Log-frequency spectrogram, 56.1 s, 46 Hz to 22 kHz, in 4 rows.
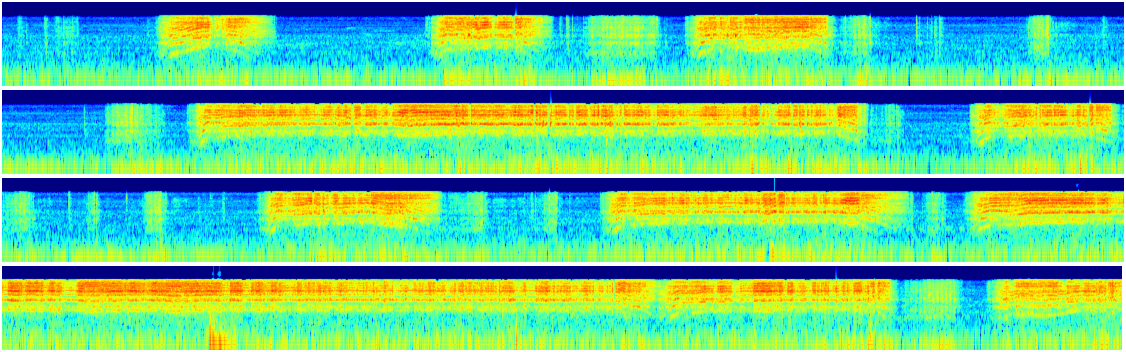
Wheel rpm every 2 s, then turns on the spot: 10, 90, 40, 90, 100, 50, 0, 0, 140, 230, 230, 230, 110, 140, 20, 40, 140, 30, 200, 130, 150, 230, 230, 230, 220, 180, 150, 110.
6-8 10-12 24-26 28-30 52-54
